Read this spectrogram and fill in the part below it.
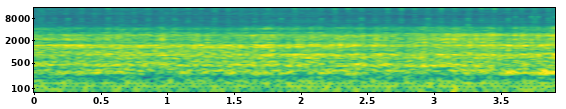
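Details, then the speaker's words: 2020 Ford Escape 1.5, engine running, AC on: loose, uneven knocking about three taps per second over steady running with hiss; source unconfirmed, suspected alternator. "I thought it was the alternator. I think it's a water pump. No? Not a water pump either. I hear most of it coming out of the alternator."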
